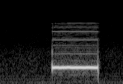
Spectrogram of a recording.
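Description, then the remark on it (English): A single steady electronic beep, about half a second long, sounds loud and clear over near silence, with a pure tone and faint harmonics: the radio time signal on WOR New York marking exactly 8 o'clock. “At the time signal, exactly 8 o'clock, here's John Scott with the news.”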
